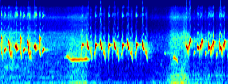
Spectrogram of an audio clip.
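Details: Yellow-vented bulbul singing in the long rapid 'ropel panjang' style, used as a lure recording: three bursts of quick, wavering high chirps, with a lower slurred whistle between the first two.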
